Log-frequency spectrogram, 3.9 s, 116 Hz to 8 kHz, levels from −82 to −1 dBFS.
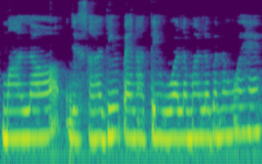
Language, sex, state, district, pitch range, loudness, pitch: Hindi, female, Chhattisgarh, Kabirdham, 230-245 Hz, -15 LUFS, 235 Hz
